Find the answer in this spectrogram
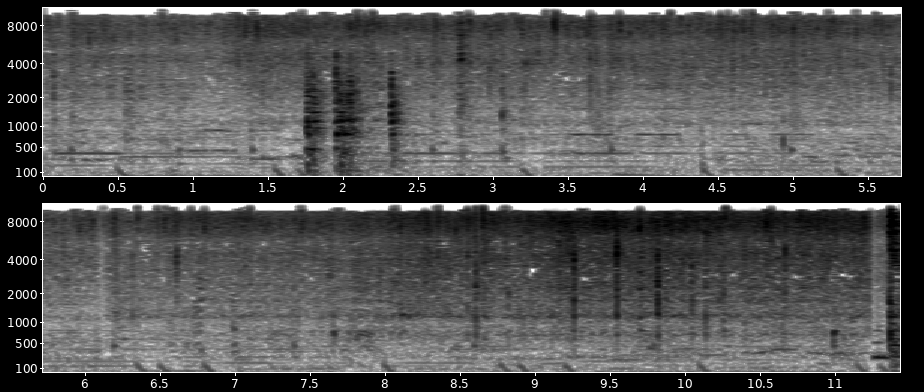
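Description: Chopped onions sizzling in hot oil in a cast iron Dutch oven, stirred with a wooden spoon. A few sharp knocks about two seconds in.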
